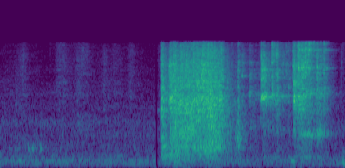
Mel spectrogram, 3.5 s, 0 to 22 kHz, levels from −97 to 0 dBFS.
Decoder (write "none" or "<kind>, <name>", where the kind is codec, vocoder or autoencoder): none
